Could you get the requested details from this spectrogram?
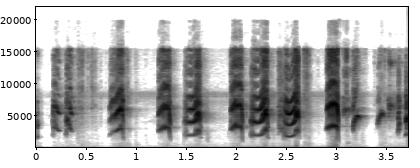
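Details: Relaxed mimicry-rich song of an East Java long-tailed shrike, used to encourage silent birds; loud looping whistled phrases with warbling slurs, given in quick bursts separated by short gaps.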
